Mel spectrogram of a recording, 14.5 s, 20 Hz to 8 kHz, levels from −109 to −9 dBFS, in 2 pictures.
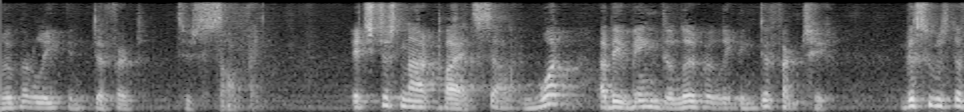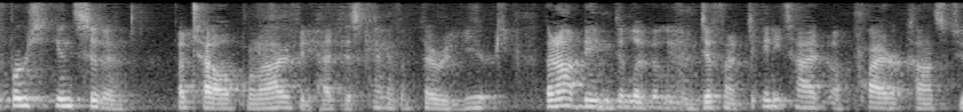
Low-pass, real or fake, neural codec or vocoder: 7.2 kHz; fake; codec, 24 kHz, 0.9 kbps, WavTokenizer, medium speech release version 2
